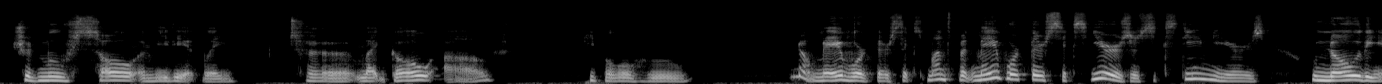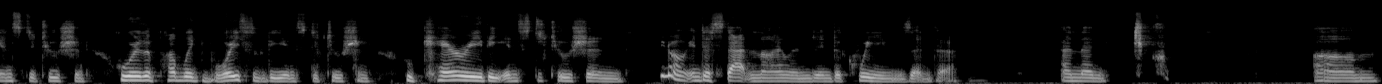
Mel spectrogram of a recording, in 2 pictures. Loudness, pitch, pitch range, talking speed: -25 LUFS, 165 Hz, 145-190 Hz, 120 wpm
